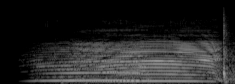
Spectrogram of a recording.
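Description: A single long, loud moo from a cow close by, a steady low drawn-out call lasting about two seconds before a brief thump at the end, with no talking.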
